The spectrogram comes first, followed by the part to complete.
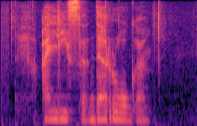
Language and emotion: Russian, neutral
